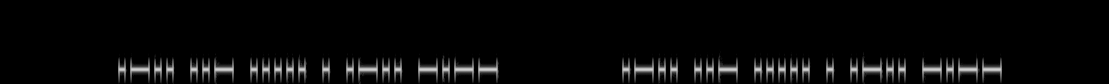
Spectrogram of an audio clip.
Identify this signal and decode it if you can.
Morse code, heard as a keyed tone, about 21 wpm, 700 Hz. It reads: LU5ELY LU5ELY
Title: DXCC-100 Call Signs - 6 Characters - Repeated 2x - 20wpm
